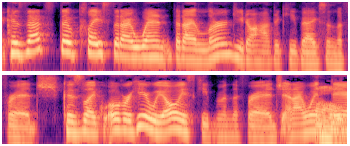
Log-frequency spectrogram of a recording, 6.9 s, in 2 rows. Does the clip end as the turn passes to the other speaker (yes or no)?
yes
